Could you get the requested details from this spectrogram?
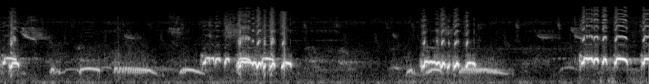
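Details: Local zebra dove in lively song, inviting others to sing along: repeated phrases of soft rippling coos and lower slurred purring notes, with rapid clicking sounds between phrases.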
